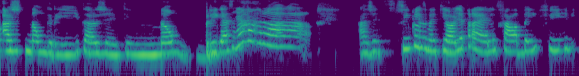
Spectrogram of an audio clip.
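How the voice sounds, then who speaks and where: Young woman, mother, interview guest, high voice, bright tone, lively storytelling. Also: muffled recording. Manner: lively storytelling, acts out moments. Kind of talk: casual interview talk.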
